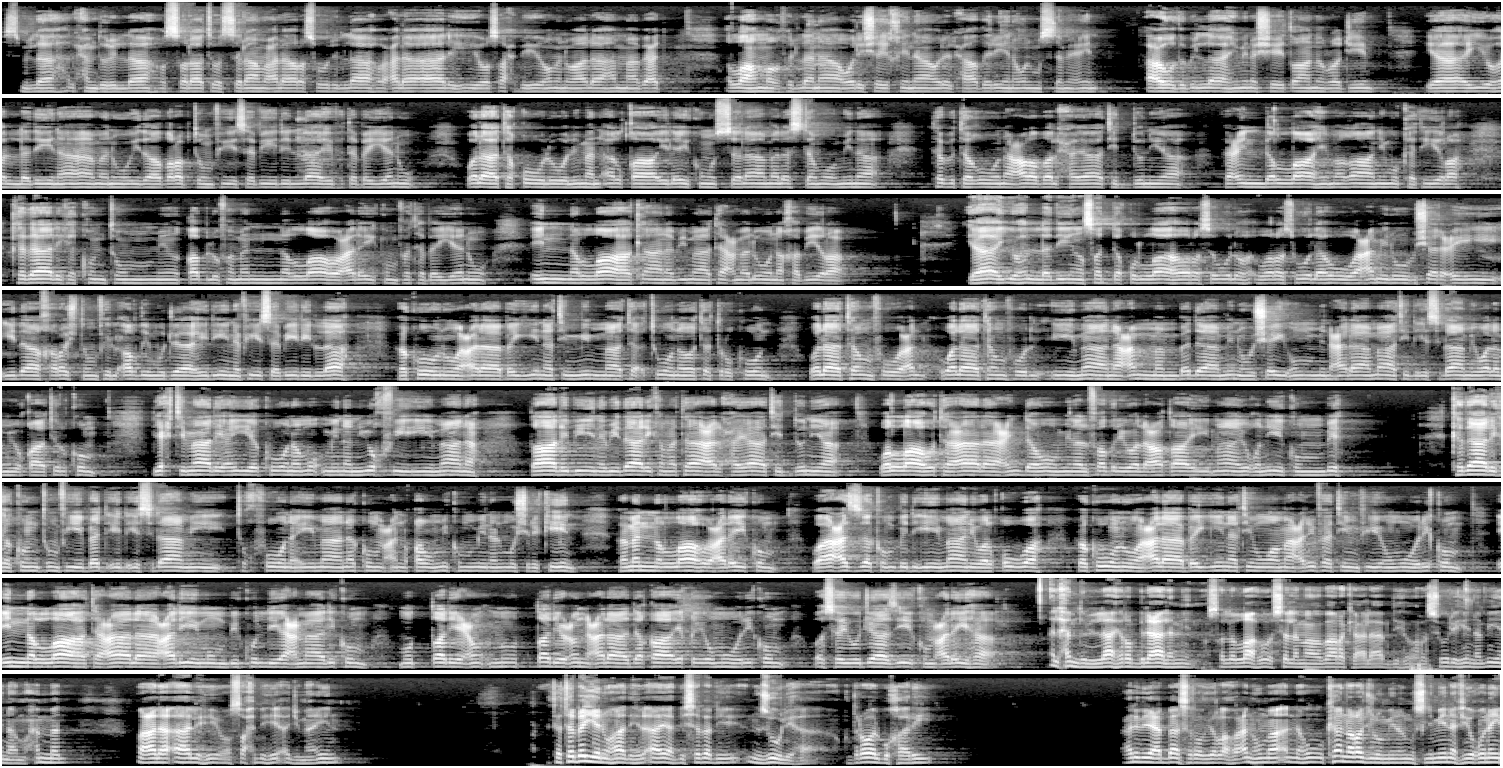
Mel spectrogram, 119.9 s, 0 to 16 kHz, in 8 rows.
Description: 12 - الدرس الثاني عشر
